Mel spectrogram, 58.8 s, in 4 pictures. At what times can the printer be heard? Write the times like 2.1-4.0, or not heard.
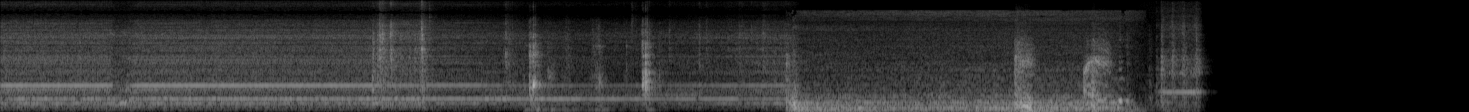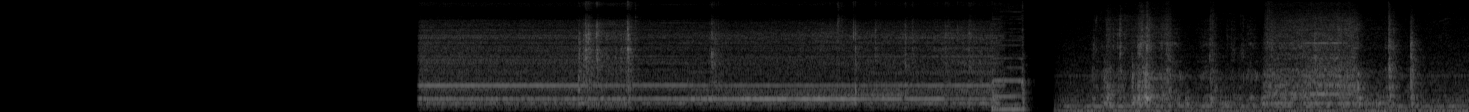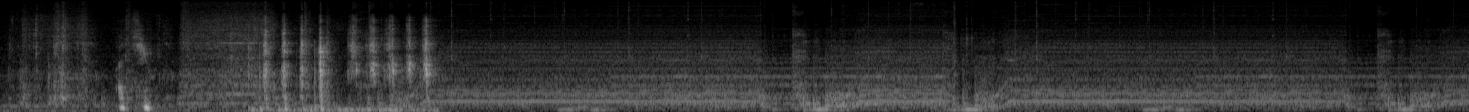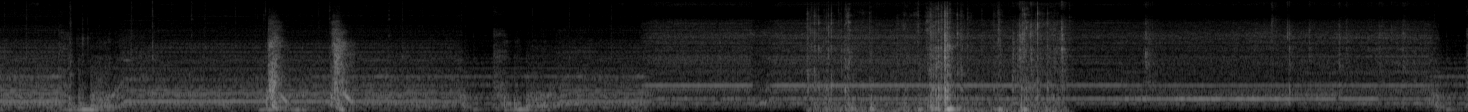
0.0-12.1, 18.9-58.7.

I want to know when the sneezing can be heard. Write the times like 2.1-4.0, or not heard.
10.1-11.6, 30.6-31.4, 46.7-47.6.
